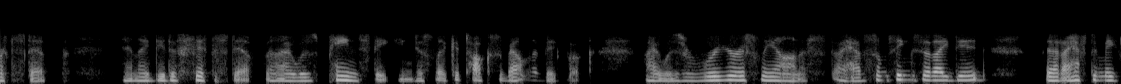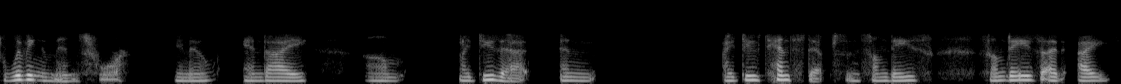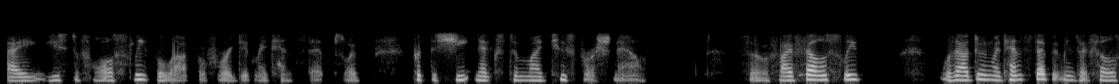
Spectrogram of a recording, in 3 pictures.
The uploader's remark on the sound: 100 Pounders Phone Meeting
